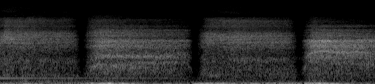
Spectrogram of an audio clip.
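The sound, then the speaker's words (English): Rapid panting breaths in a group breathing exercise at a live workshop in Sweden: loud, airy huffing that runs continuously, broken by three brief pauses. “Keep exhaling, keep exhaling, keep exhaling. Hold your breath out. Panting breath. Start.”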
